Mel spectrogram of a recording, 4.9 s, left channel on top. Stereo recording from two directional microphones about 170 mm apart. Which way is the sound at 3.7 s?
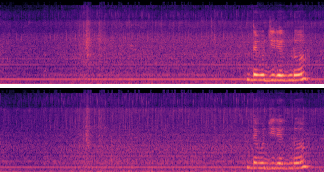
40° left (ahead or behind).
